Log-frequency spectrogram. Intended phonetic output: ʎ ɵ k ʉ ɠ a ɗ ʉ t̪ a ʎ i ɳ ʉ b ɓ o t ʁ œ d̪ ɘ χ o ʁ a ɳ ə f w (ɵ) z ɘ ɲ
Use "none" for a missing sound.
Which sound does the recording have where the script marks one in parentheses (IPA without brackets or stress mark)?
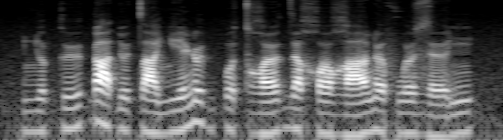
ɵ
